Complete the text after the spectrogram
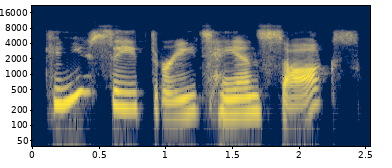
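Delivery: slow, deliberate question with SOCKS lifted; question intonation. Shown as a demonstration. Teacher showing parents how to read a question mark, questioning. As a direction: read it clearly as a question, word by word. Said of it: "Should sound like a question".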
